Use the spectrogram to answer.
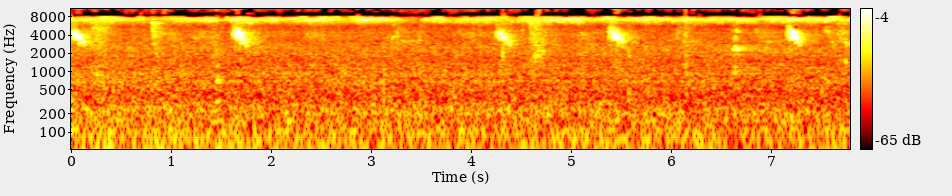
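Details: Wild cedar waxwings in a flock chirp and whistle: short, very high, thin notes recur irregularly every one to two seconds against a quiet hissing background.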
